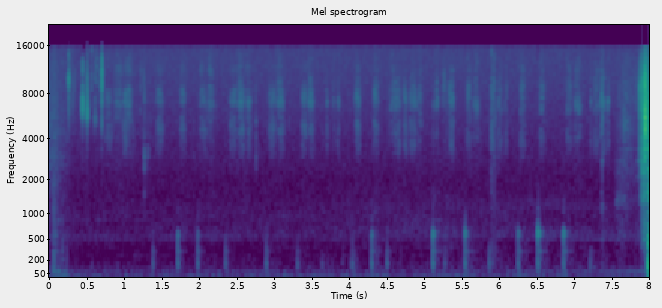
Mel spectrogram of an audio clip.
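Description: Dry-erase marker writing on a whiteboard: a faint, irregular series of short taps and strokes of the marker tip as letters are written.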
